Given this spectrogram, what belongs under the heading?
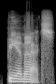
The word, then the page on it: BMX: American English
